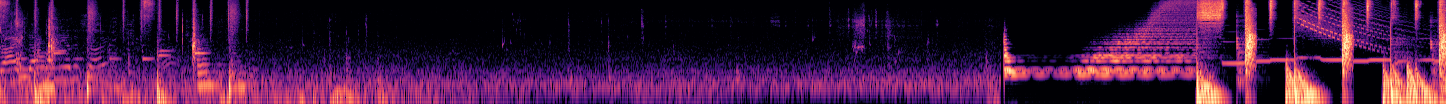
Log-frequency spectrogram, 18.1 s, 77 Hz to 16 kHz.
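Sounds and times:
water around a kayak: 0.0s - 12.5s
wind: 0.0s - 12.6s.

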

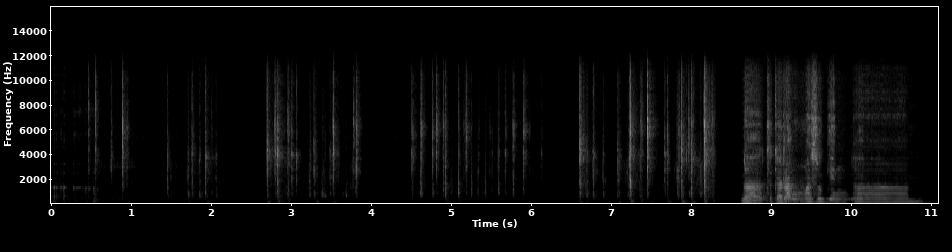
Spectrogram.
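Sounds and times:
typing on computer keyboard: 0.5s - 2.1s, 2.7s - 3.9s, 4.5s - 8.4s.

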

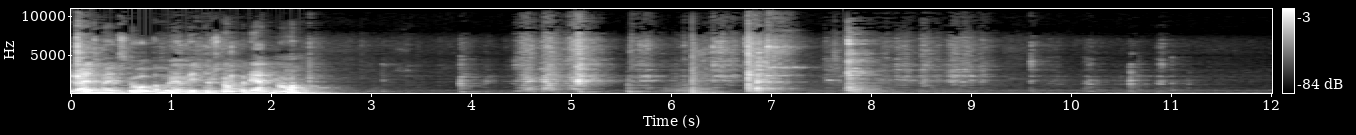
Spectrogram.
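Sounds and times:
metal scraping and rustling: 4.4s - 9.4s.

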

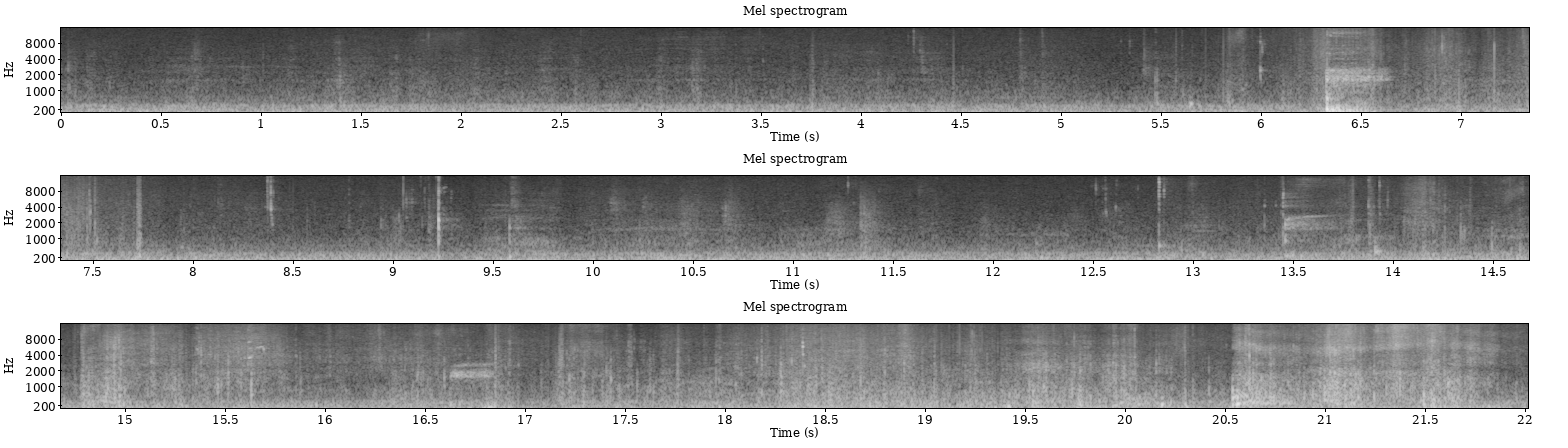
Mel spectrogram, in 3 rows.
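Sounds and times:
low room rumble: 0.0s - 22.0s
paper wrappers crinkling: 5.5s - 8.0s, 13.4s - 22.0s.

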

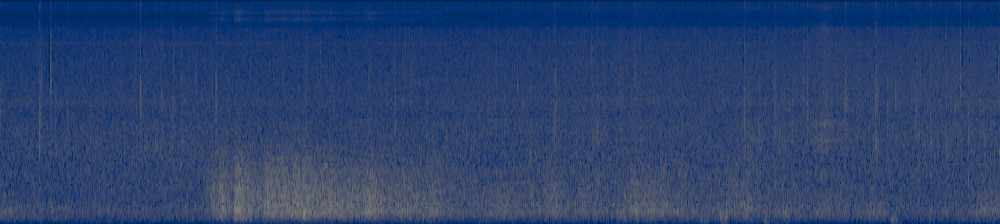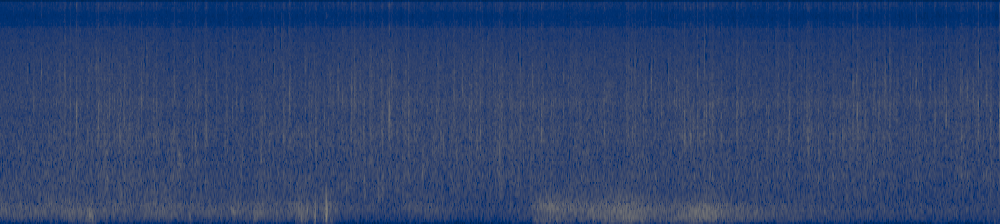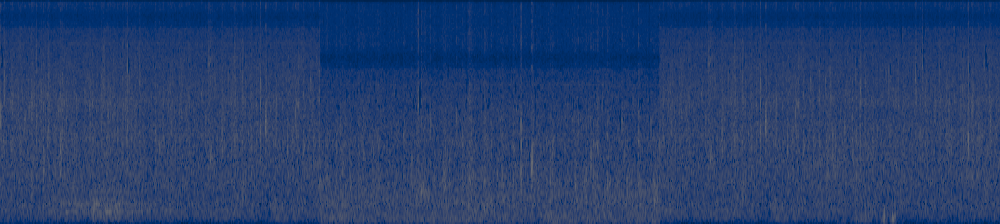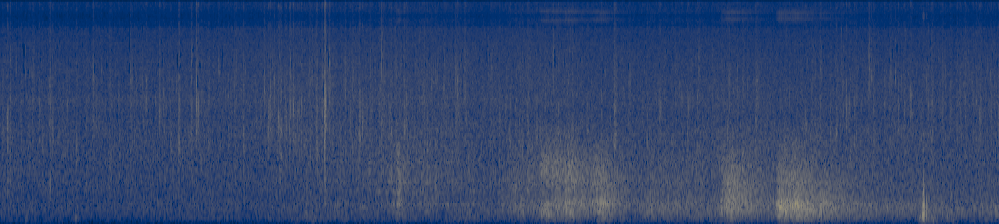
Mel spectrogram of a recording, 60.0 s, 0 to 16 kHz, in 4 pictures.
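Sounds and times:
steady rain falling: 0.0s - 59.9s
sharp raindrop hits: 49.0s - 59.9s
low thunder rumble: 52.6s - 59.9s.

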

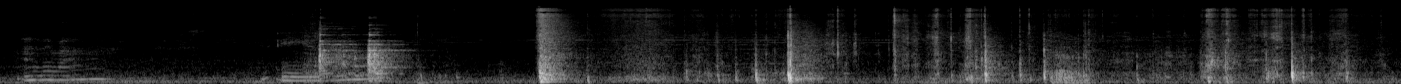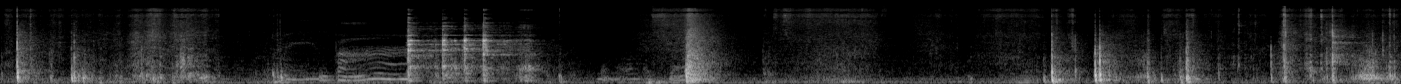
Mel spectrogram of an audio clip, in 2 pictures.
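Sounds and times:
cardboard boxes scraping and rustling: 5.9s - 16.4s, 20.6s - 28.0s.

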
